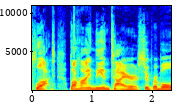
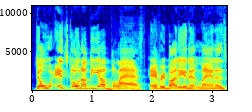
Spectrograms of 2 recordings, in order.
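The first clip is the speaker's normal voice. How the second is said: Herman Cain impression; 5 semitones higher than usual. Host mimics Herman Cain promising a blast in Atlanta, exuberant impression. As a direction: stretch it out high in a put-on voice. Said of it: "Because that's how he talks".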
